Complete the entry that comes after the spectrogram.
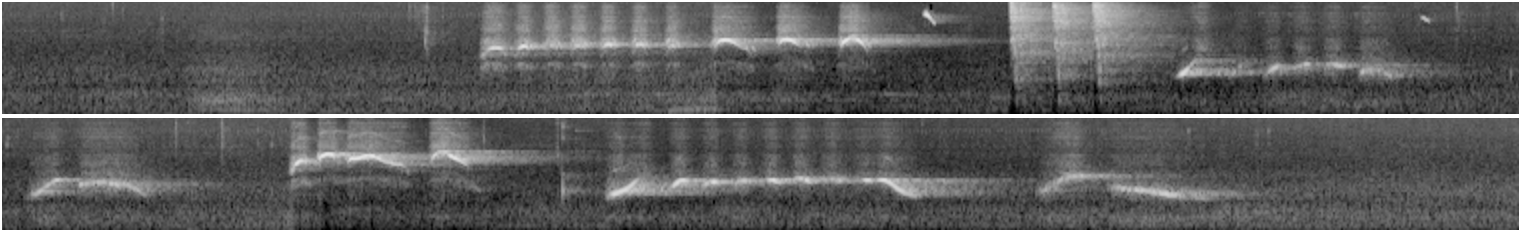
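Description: Bird song in repeated bouts of clear whistled phrases starting about two seconds in. The first phrases are high, the later ones lower and sliding up and down, and some carry a fast crackling rattle, with a short harsh burst in between.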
